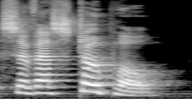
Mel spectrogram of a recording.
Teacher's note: the Russians pronounce it sevestopol with the accent on the third syllable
